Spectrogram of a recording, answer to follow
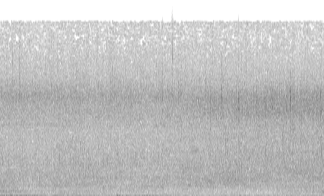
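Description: Steady rushing outdoor background noise, with one soft thump a little over two seconds in.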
